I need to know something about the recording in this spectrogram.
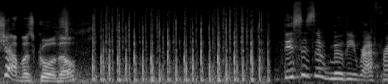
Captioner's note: thudding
